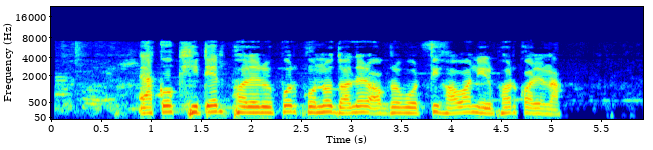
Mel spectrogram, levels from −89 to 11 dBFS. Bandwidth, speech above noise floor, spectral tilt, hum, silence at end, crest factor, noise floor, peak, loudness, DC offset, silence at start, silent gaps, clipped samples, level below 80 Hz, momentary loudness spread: 7.4 kHz; 38 dB; -6.5 dB/octave; none; 0.85 s; 16 dB; -53 dBFS; -2 dBFS; -16 LUFS; under 0.1%; 0.05 s; none; under 0.1%; -50 dBFS; 18 LU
